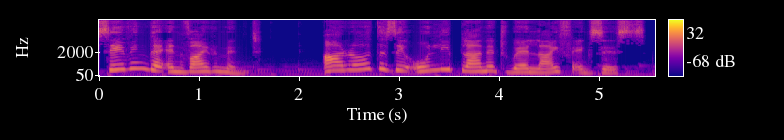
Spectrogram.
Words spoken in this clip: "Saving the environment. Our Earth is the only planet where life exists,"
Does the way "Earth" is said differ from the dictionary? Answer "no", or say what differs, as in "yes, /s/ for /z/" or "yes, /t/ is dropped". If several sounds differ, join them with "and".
yes, /t/ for /θ/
